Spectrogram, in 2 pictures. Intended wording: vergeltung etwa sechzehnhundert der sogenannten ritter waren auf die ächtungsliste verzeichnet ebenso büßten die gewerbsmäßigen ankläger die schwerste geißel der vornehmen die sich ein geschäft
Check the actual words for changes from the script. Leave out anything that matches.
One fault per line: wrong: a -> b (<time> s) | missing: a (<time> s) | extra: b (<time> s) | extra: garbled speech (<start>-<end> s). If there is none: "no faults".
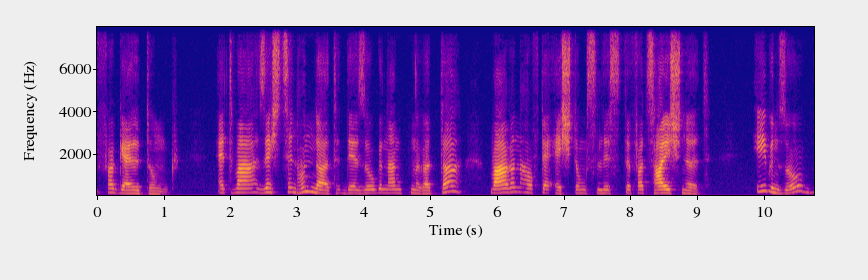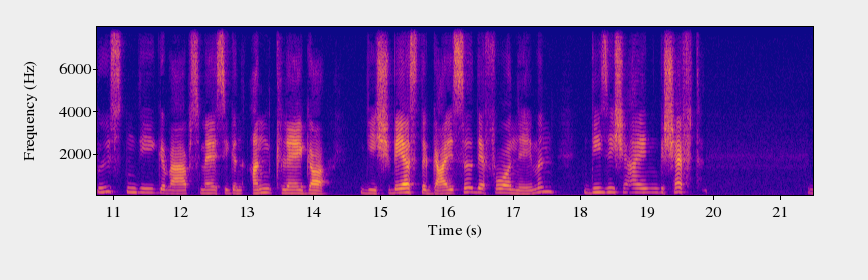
wrong: die -> der (6.6 s)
